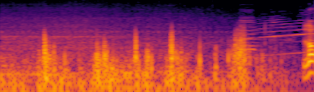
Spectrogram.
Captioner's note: siren starts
